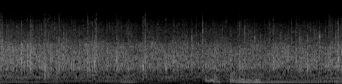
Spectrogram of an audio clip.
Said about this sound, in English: Would you give it up and give him a great big hand clap?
